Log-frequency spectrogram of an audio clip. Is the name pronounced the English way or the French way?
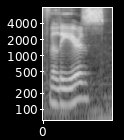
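English. The name is pronounced with an English sound. "don't speak any other language than English, so they might call it"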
